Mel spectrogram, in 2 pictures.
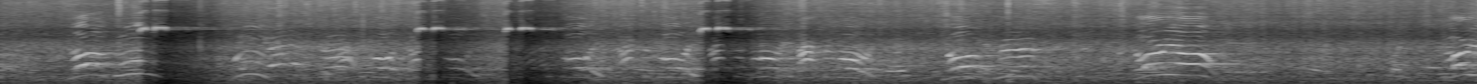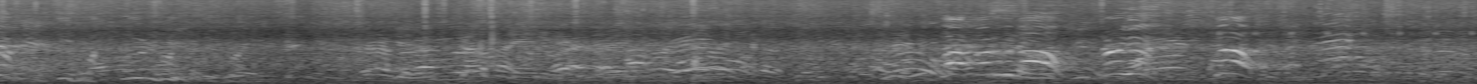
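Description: A crowd of people shouts and cheers outdoors.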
